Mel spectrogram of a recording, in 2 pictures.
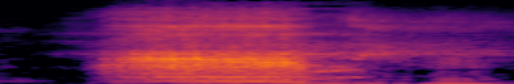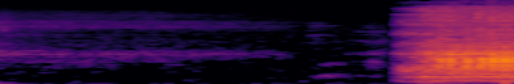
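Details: Sleeping dog snoring: loud rattling snore on the in-breath, a softer fluttering exhale, then the next snore begins; typical snoring.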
